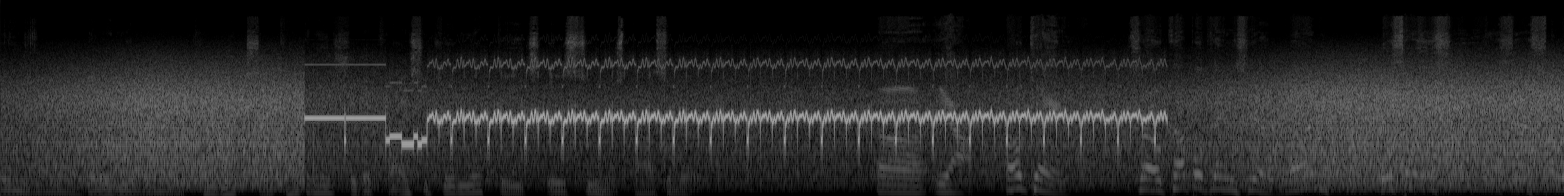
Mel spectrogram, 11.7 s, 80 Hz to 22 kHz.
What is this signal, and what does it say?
SSTV (slow-scan television), Scottie S2, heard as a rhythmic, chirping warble, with radio static and speech in English.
